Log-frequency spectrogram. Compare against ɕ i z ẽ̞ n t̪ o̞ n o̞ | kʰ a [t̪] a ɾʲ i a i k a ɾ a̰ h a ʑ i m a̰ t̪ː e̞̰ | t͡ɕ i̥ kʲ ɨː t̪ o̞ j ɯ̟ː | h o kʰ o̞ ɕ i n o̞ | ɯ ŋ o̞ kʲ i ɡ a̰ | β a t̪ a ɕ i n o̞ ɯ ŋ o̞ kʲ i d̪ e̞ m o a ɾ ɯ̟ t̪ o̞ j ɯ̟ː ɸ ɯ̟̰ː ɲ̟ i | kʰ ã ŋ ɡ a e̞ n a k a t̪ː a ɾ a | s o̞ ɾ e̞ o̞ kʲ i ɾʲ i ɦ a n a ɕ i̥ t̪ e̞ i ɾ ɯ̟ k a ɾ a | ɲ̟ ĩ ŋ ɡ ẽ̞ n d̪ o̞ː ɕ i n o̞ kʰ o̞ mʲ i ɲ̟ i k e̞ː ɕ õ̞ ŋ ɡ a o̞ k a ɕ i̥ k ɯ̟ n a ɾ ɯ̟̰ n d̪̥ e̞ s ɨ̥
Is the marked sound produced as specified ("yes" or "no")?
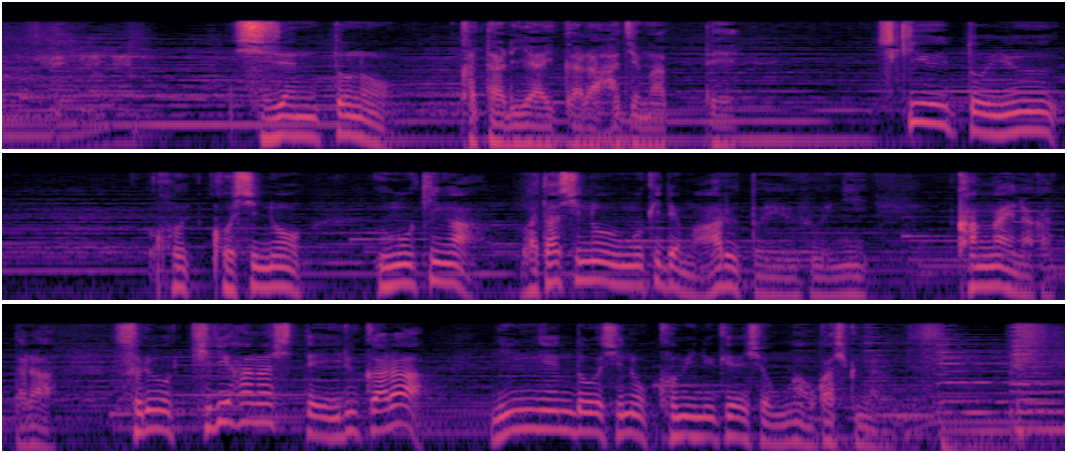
yes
